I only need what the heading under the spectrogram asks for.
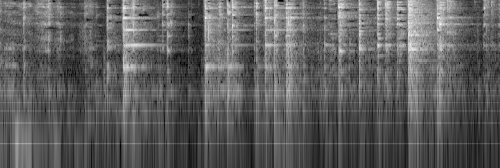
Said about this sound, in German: Ah, okay, willst du noch ein bisschen klappern am Ende? Küchengeräusche als Outro? Ja, klar, kein Problem. Achtung, es hört sich ungefähr so an.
